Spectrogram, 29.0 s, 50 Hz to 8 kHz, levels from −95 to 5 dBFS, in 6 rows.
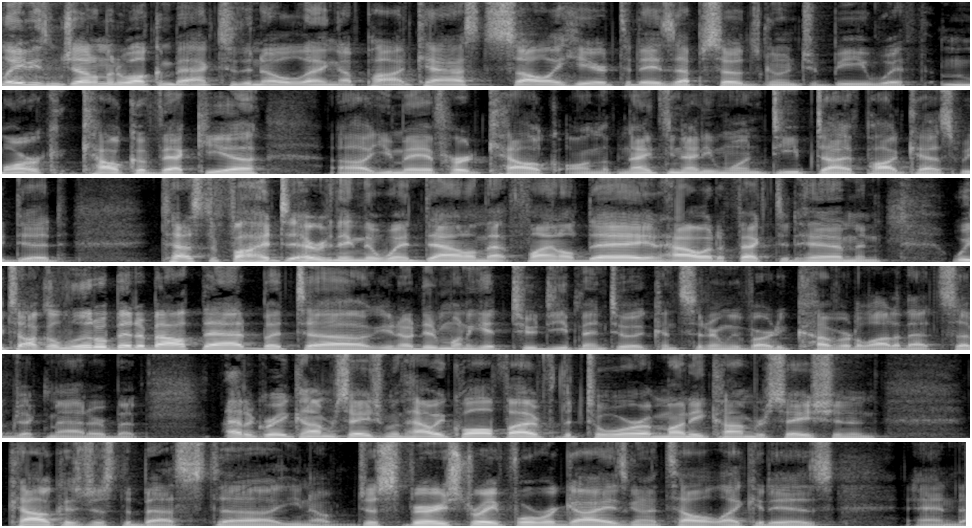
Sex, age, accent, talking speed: male, 30-49, American, 245 wpm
